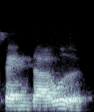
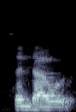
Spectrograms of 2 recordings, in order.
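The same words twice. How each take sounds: First: The first vowel is a clear e sound. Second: The first vowel is a weak schwa sound. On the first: The speaker calls it wrong. "Kita tak sebut sendawa" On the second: The speaker calls it right. "kita sebut sen sendawa"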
